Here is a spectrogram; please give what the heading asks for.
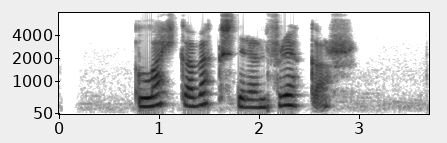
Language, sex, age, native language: Icelandic, male, 10, Icelandic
